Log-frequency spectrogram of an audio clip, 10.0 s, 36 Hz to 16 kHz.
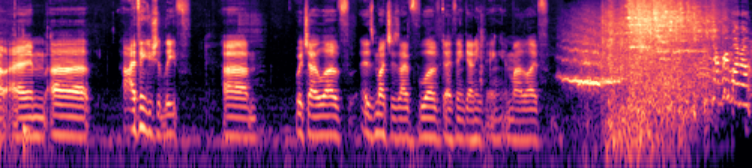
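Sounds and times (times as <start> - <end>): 
speech: 0.0 - 8.7
window glass shattering as a hot dog shaped car smashes through: 8.0 - 9.7.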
